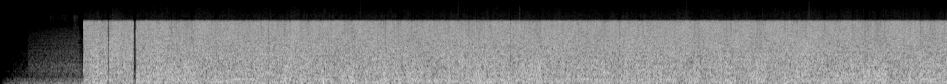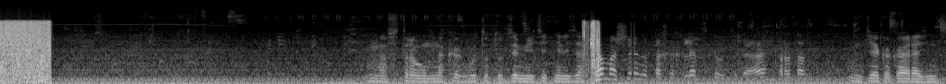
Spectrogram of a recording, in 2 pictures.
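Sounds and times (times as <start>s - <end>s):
loud static hiss: 0.8s - 10.0s, 15.3s - 15.8s.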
